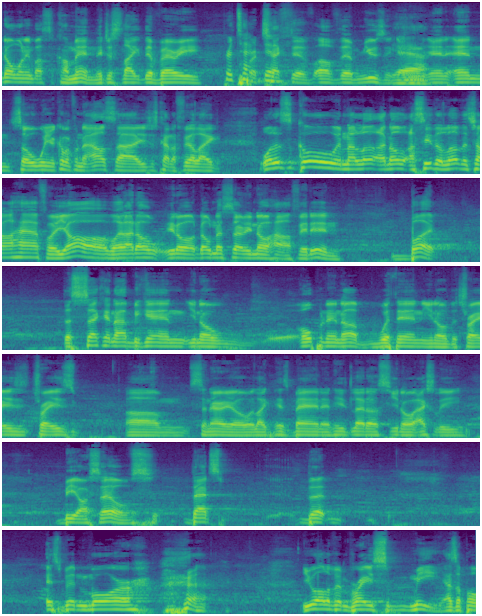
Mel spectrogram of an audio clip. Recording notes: A Peach Music Festival Recap. Attending this incredible 4 day festival at Montage Mountain in Scranton, Pennsylvania. Podcast live from this iconic festival's 10th Anniversary.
